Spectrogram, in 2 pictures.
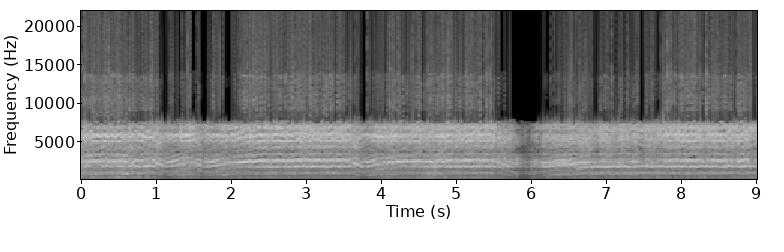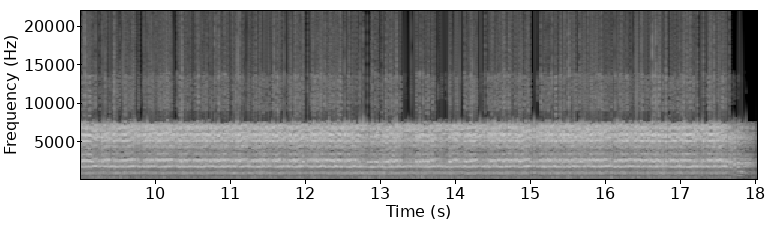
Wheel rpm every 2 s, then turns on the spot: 190, 220, 180, 200, 230, 240, 230, 240, 220.
none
